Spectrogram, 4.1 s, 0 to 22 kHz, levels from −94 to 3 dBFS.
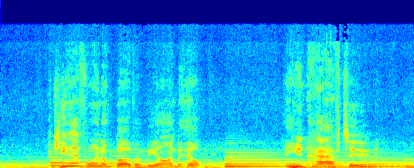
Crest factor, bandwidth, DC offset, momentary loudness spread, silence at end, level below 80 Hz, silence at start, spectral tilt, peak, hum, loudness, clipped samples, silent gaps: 16 dB; 19.5 kHz; under 0.1%; 6 LU; 0 s; -52 dBFS; 0 s; -6 dB/octave; -2 dBFS; none; -19 LUFS; under 0.1%; none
